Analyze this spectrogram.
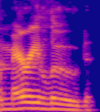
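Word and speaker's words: Mari Lwyd: just just a tradition and that is the Mary ludd which is not ludd L ew it's l y a wd thank you Welsh pronunciations and this what is the Mary Lube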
